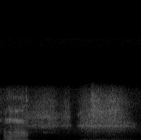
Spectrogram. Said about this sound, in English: Yeah, except she was very buffy earlier. Now she's quieted down. What's buffy? She was barking.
